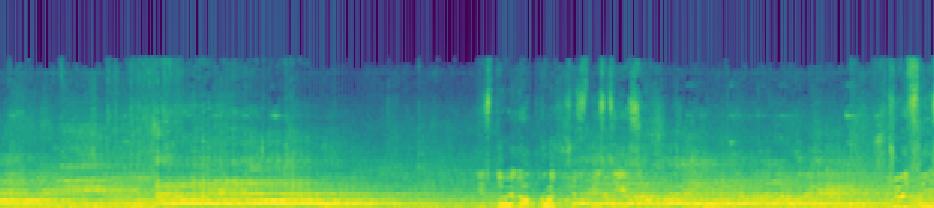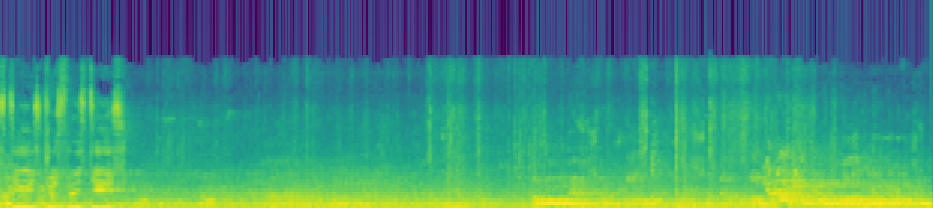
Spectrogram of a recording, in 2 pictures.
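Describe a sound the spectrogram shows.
Fighters shout sharply as they strike.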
